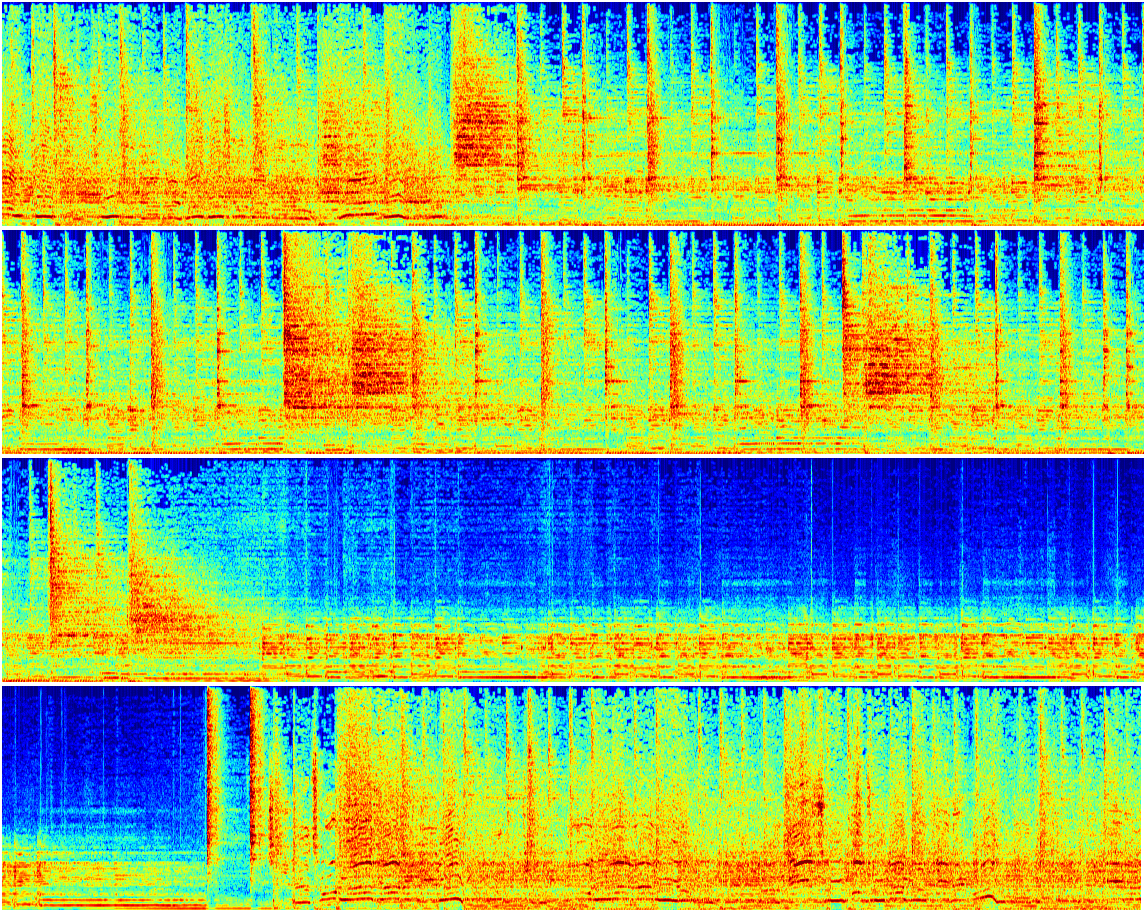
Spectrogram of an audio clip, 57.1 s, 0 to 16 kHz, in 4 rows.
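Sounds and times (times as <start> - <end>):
electric guitar playing alone: 0.0 - 57.0
live rock band playing: 0.0 - 57.0.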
